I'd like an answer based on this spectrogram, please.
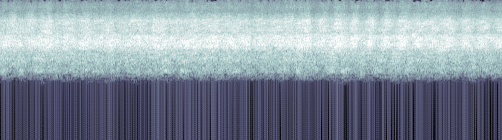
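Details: Continuous shrill buzzing of a cicada, captured in stereo with an OPPO Reno A phone; the high hiss holds an even loudness throughout, with a slight fluttering grain and nothing else audible.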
